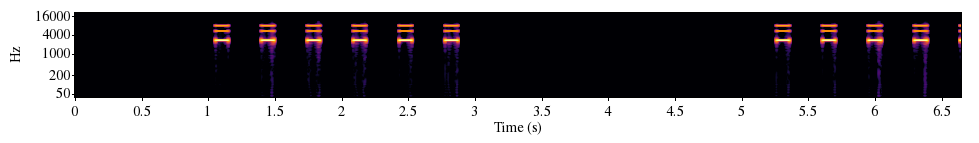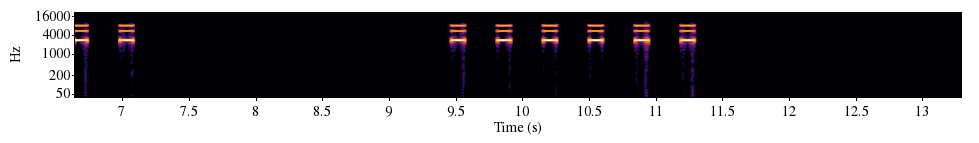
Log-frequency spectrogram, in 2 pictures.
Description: Beep code, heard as a piezo beeper, played three times, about 2800 Hz. 6 short. In AMI BIOS tables: keyboard controller gate A20 failure; in Dell tables: video card failure.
